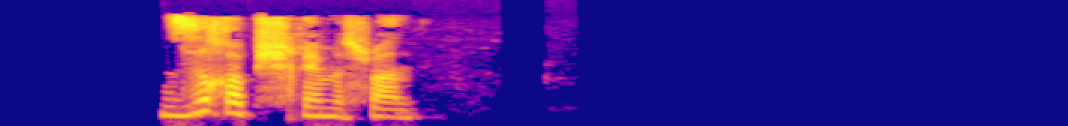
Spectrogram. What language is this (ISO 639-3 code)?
abk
